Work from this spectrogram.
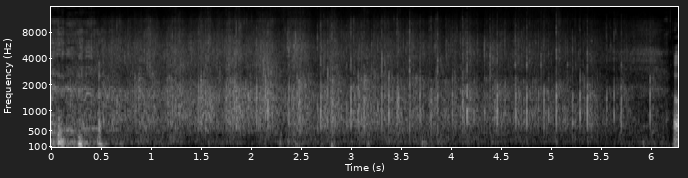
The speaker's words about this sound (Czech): Děkuji. Klidně můžete zatleskat.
